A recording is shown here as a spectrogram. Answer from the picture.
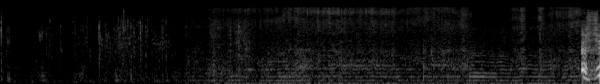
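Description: A housefly buzzing: a steady buzz that sets in about two seconds in, after faint scattered rustles and ticks.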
